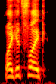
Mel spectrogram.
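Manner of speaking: normal talking voice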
